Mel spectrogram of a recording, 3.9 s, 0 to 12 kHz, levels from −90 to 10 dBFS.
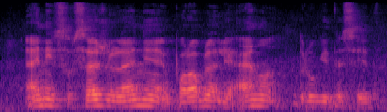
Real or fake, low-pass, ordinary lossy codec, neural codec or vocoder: fake; 10.8 kHz; none; vocoder, 24 kHz, 100 mel bands, Vocos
